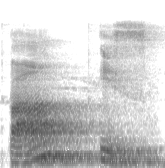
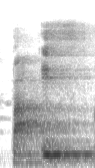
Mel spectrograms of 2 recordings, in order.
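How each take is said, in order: First: "País" slowly split as pa-ís; "País" with a clear gap between pa and ís; broken into syllables. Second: "País" joined up, punched on "ís"; "País" as one word with a strong ÍS; stress on last syllable. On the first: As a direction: say "País" in two separate, drawn-out syllables. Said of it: "En sílabas". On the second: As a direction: make the final "ís" of "País" ring out higher. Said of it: "Suena más la sílaba is". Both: Shown as a demonstration.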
